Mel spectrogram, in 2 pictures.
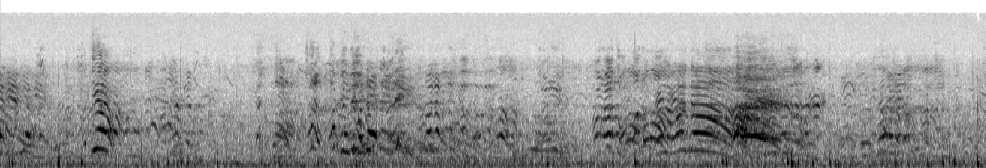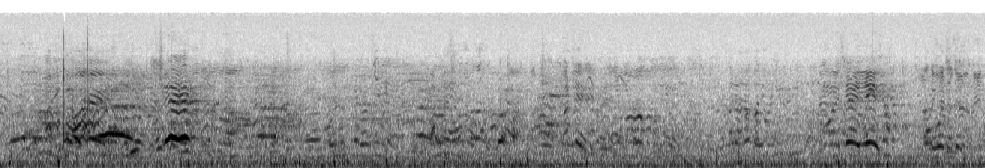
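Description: Men shout to each other across an outdoor football pitch.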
